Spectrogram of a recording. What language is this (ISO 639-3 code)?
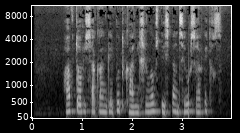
kat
